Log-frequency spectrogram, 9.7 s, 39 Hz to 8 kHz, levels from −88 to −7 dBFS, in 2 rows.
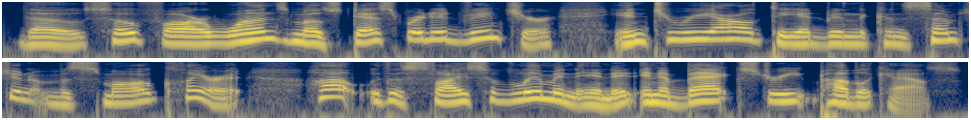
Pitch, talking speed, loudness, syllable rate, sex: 185 Hz, 190 wpm, -18 LUFS, 5.4 syllables/s, female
